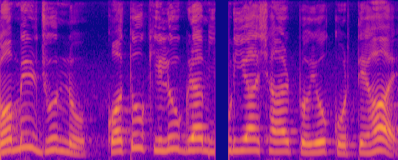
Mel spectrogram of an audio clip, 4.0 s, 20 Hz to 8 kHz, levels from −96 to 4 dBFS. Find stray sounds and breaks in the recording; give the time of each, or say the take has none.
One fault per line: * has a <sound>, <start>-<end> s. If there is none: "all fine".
* has a dropout, 2.1-2.3 s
